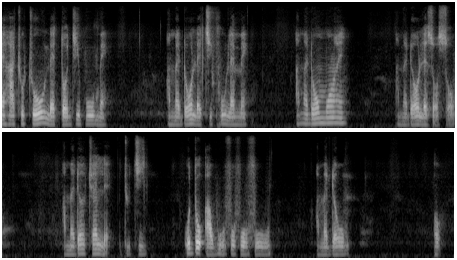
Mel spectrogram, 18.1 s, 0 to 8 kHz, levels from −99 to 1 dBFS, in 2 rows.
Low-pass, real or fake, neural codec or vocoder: 7.2 kHz; fake; codec, 16 kHz in and 24 kHz out, 1 kbps, XY-Tokenizer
